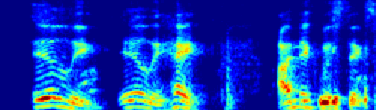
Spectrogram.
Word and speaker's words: Ealy: on my next guest we're gonna have Ken Easley what's up my friend how are you Ken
